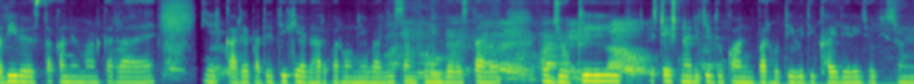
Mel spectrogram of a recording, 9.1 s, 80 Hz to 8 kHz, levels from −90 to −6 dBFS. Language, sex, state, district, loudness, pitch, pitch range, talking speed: Hindi, female, Uttar Pradesh, Hamirpur, -19 LUFS, 180 Hz, 175-190 Hz, 205 wpm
